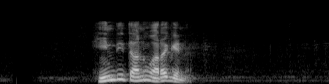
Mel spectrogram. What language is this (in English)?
Sinhala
